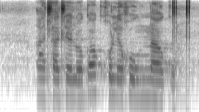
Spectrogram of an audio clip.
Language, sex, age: Tswana, male, 20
